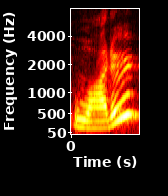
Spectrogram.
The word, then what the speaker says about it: water: Well, that's how an American would typically pronounce water, and we do it with other common words like better, important, internet. In English, this is known as the dropped T, and being able to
